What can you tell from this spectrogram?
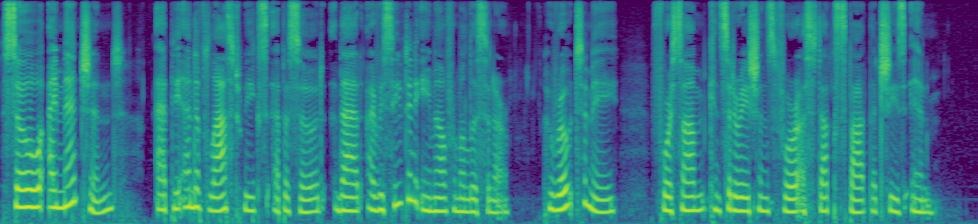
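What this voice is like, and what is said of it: Voice sounds a little off. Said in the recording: “I am getting over a little cold, so if my voice sounds a little funny”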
